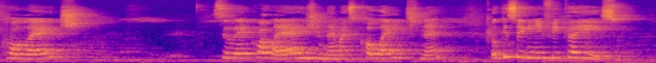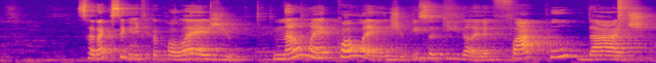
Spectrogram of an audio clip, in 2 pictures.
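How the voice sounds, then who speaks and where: A woman's voice: high-pitched, animated, measured pace, a little hiss or hum. A woman teaching an English class to Brazilian schoolchildren, patiently repeating and drilling pronunciation. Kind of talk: recorded online class. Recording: echoey room with faint ambience.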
